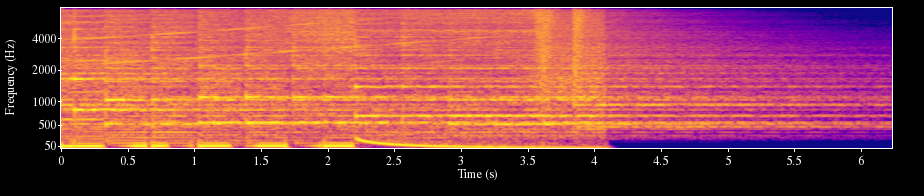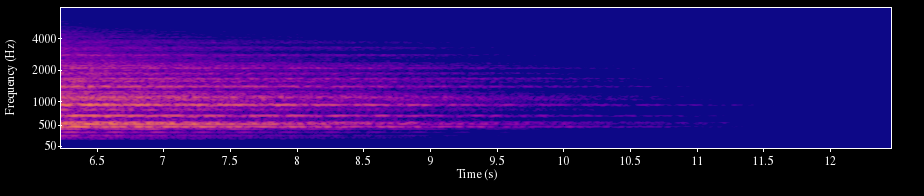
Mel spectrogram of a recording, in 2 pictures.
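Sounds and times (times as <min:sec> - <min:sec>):
dark progressive house music: 0:00.0 - 0:06.6.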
